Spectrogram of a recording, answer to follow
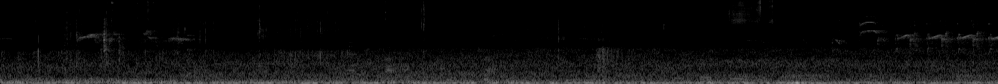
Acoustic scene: park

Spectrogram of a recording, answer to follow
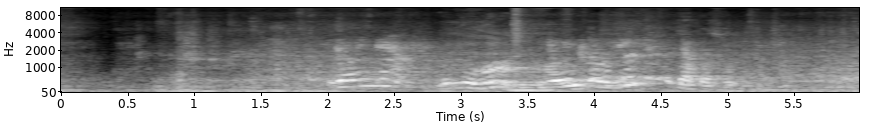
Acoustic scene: elevator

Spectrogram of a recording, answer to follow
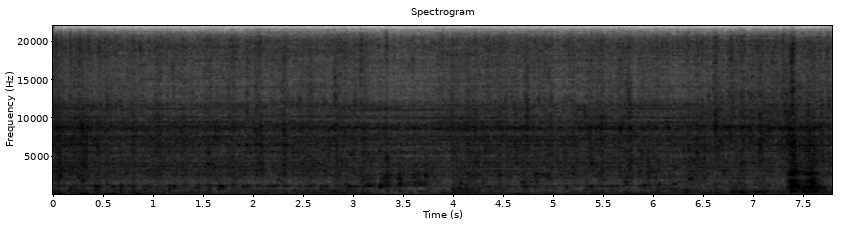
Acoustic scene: kitchen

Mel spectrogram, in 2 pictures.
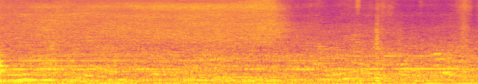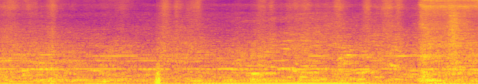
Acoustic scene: subway train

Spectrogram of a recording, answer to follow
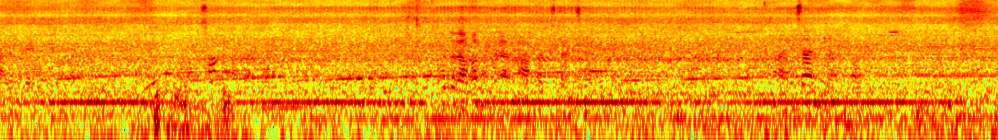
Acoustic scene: subway train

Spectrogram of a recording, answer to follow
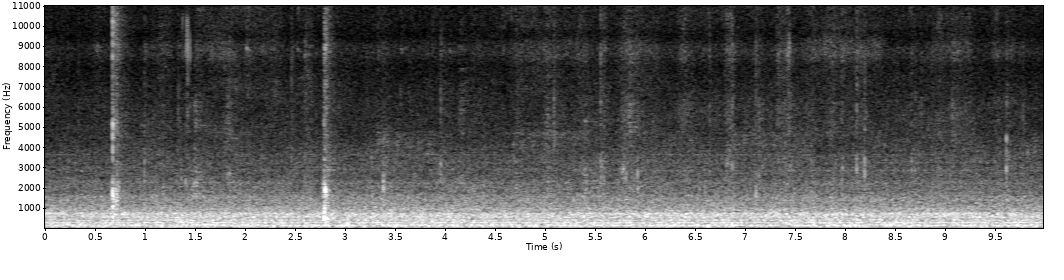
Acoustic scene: park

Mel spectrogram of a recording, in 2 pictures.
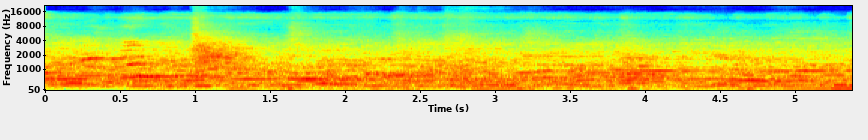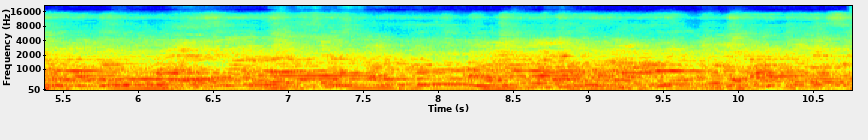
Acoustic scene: crowded indoor space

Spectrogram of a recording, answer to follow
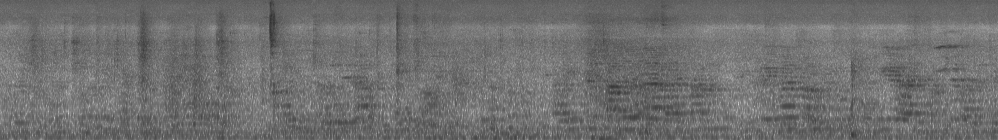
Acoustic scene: crowded indoor space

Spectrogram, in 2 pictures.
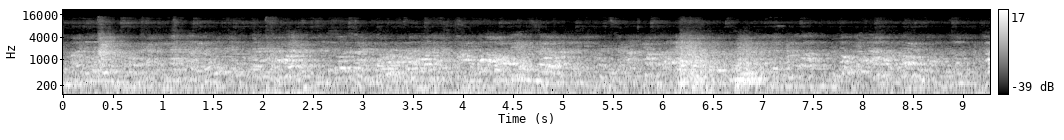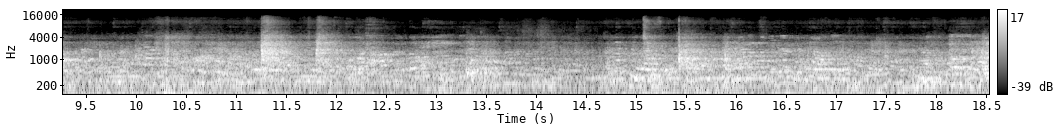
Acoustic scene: cafe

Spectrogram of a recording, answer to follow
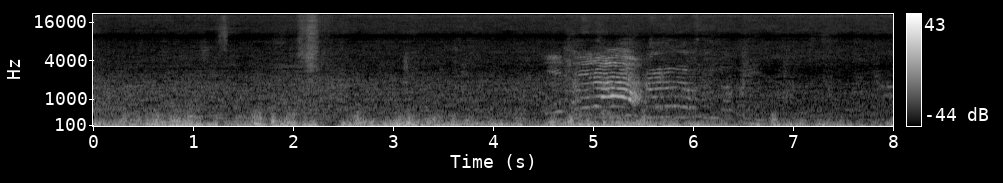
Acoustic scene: residential area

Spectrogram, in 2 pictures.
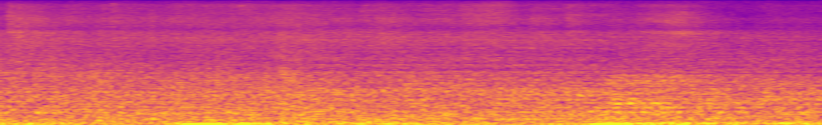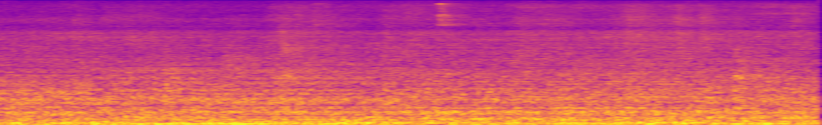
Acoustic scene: subway station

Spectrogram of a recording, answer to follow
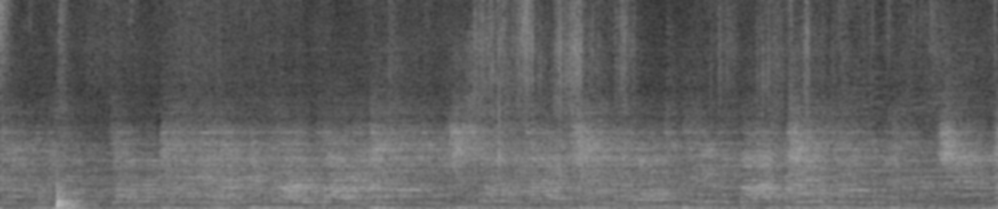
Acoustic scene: restaurant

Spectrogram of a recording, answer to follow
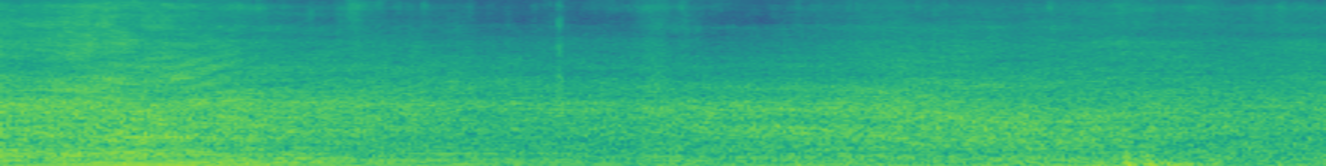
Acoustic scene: street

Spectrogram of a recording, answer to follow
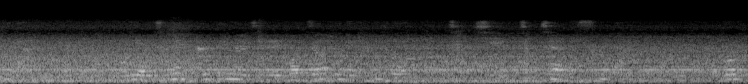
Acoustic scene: subway train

